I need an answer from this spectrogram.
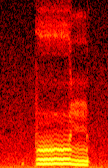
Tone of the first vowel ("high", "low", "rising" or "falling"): falling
